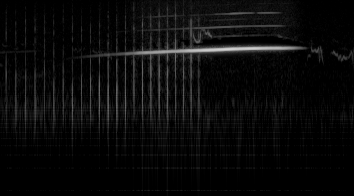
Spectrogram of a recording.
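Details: Cape clapper lark aerial display early in the morning in late winter: a quickening run of about fifteen dry wing-claps, then a long, thin whistle rising steadily in pitch.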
